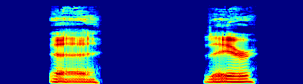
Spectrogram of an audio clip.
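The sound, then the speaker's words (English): A man huffing, out of breath as he comes down the stairs, giving two voiced, groaning exhales of about half a second each, separated by a pause and heard alone. “the janitor is a little bit out of breath as he gets towards the bottom, huffing”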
